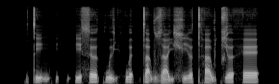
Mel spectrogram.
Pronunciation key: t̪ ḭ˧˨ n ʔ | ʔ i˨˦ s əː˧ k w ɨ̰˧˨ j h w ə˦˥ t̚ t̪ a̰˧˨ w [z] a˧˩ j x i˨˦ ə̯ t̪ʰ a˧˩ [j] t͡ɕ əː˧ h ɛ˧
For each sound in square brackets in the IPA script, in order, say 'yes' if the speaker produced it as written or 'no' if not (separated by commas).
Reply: yes, no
